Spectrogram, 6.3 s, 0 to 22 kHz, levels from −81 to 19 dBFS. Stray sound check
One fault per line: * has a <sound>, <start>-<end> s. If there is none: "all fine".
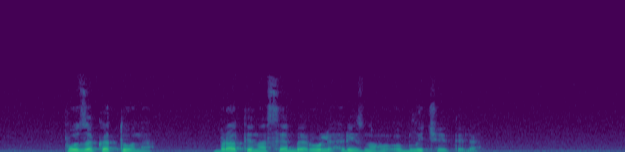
all fine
